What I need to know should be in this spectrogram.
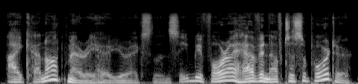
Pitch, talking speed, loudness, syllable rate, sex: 120 Hz, 215 wpm, -17 LUFS, 6.4 syllables/s, male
